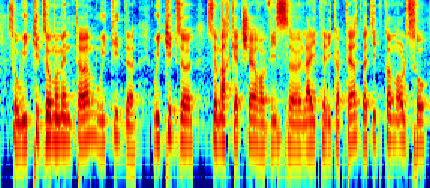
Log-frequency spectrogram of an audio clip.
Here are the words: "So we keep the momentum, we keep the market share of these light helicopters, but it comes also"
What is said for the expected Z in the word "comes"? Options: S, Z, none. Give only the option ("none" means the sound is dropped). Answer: none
